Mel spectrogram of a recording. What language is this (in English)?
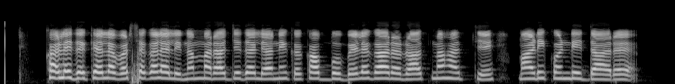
Kannada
